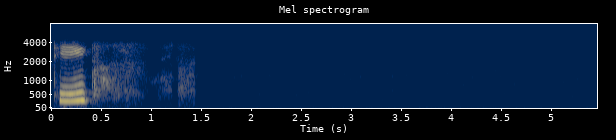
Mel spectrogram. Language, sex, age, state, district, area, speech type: Dogri, female, 18-30, Jammu and Kashmir, Udhampur, rural, conversation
